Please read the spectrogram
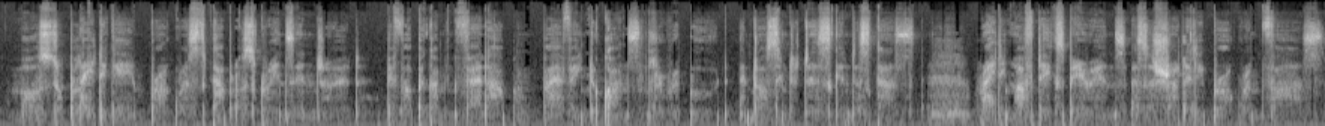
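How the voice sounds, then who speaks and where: Someone is whispering at a fairly quick pace. Noticeable background noise is present. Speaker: VTuber. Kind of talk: horror story reading. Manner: whispered.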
